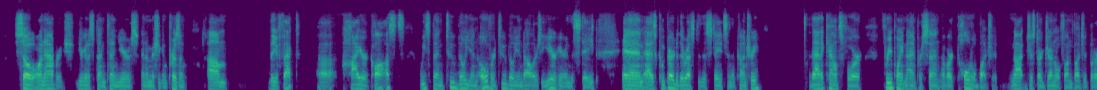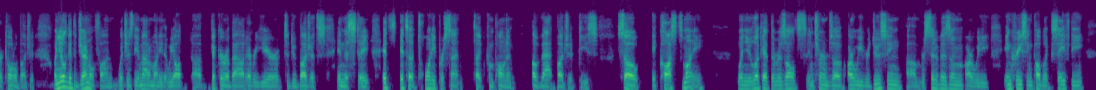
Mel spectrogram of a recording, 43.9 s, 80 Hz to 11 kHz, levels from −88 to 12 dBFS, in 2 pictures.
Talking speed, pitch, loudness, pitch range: 170 wpm, 110 Hz, -26 LUFS, 100-120 Hz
